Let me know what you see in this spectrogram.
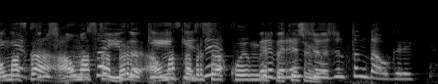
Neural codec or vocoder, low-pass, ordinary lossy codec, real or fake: none; 7.2 kHz; none; real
